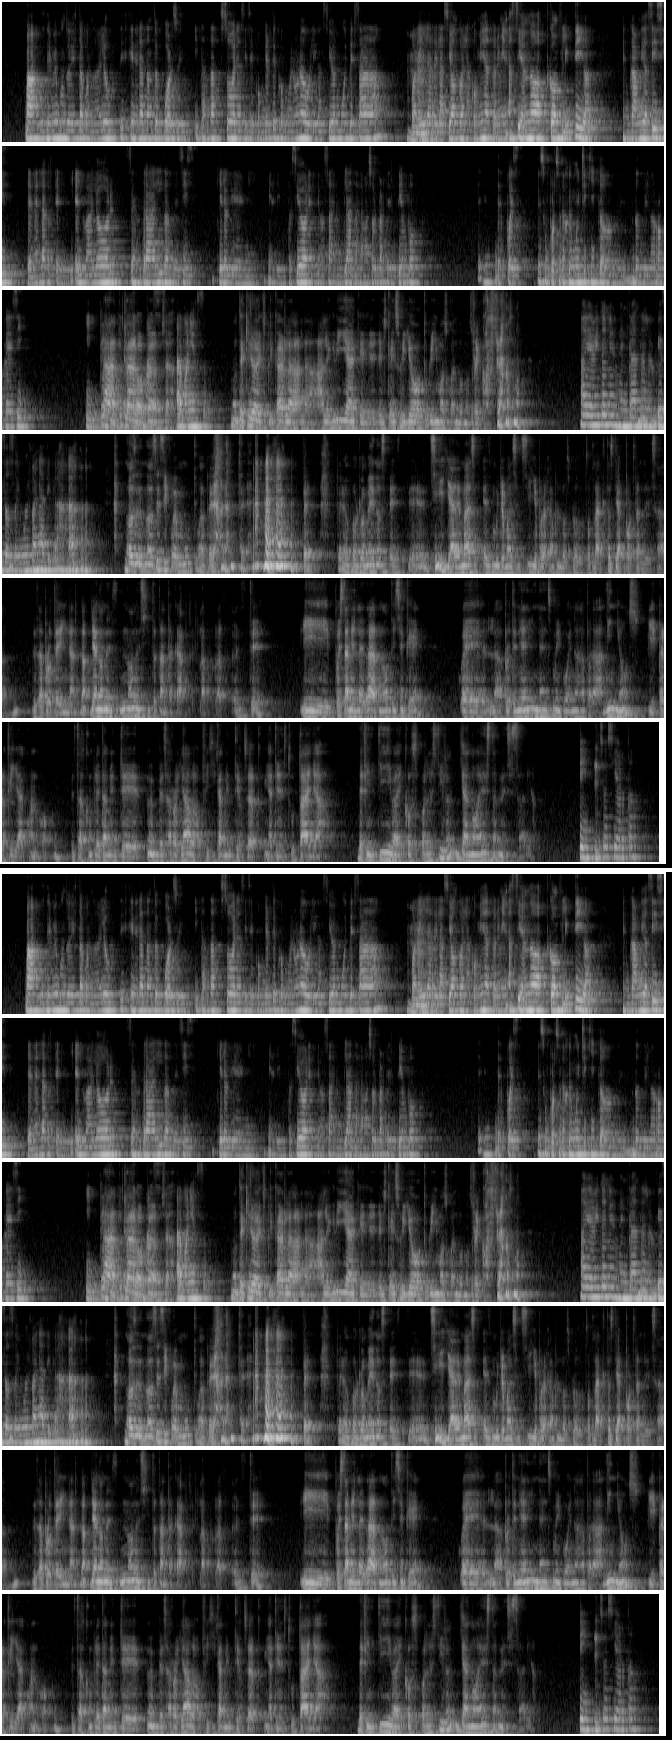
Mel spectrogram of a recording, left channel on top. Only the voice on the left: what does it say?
Va, desde mi punto de vista, cuando algo te genera tanto esfuerzo y, y tantas horas y se convierte como en una obligación muy pesada,
por ahí la relación con la comida <laughs> termina siendo conflictiva. En cambio, así sí, tenés la- el, el valor central donde decís, quiero que mi, mi alimentación esté basada en plantas la mayor parte del tiempo. Eh, Después es un porcentaje muy chiquito donde, donde lo rompes y, y,
y creo
que es más
armonioso.
Ay, a mí también me encantan
los quesos, soy muy fanática.
<laughs>
Sí,
eso es cierto,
